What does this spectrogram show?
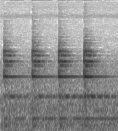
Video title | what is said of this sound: Pottery of the Acoma Pueblo, Characteristics and Information | if you have a pot and you can tap it and you can hear that ring that means there's no cracks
